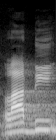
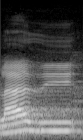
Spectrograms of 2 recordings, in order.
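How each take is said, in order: First: The middle consonant is a d sound. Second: The middle consonant is a soft th sound. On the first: The speaker calls it wrong. "ladi juga nggak boleh" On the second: The speaker calls it right. "ujung lidah ratakan sama ujung gigi"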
